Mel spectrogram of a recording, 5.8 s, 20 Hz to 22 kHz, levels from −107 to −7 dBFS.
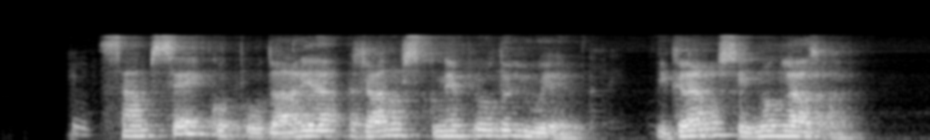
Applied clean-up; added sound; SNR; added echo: neural mask model DeepFilterNet 3.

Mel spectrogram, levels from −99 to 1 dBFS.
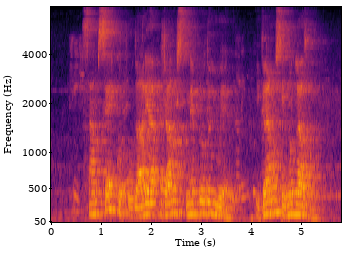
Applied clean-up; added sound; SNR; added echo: none; Subway, metro, underground; 15 dB; reverberation time 1.0 s.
